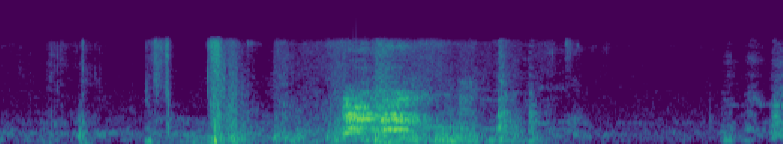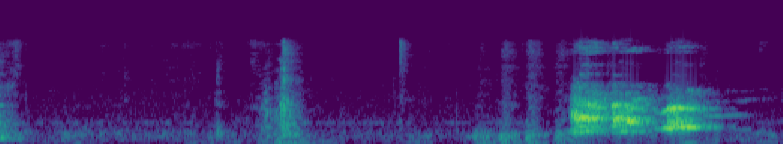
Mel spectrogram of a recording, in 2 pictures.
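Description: A pet dog barks in two short bursts several seconds apart, each a cluster of sharp yelps, with scattered knocks and clattering thumps between them and no talking.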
